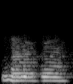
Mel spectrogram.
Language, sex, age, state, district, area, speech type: Kashmiri, male, 30-45, Jammu and Kashmir, Bandipora, urban, conversation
